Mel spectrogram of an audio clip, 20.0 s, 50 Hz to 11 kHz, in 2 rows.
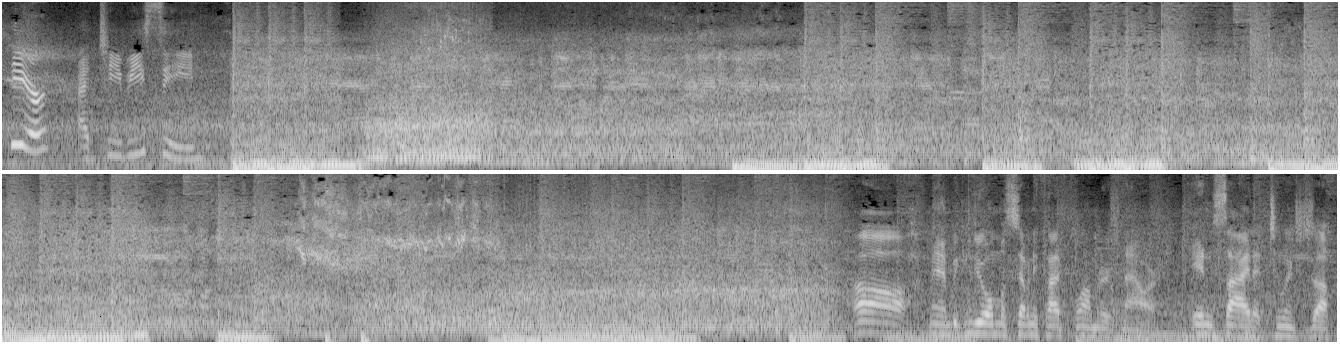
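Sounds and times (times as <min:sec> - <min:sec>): go-karts driving past: 0:02.7 - 0:06.0, 0:10.9 - 0:16.4
music with pulsing beat: 0:05.5 - 0:12.8
tyre squeal: 0:11.6 - 0:14.2.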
